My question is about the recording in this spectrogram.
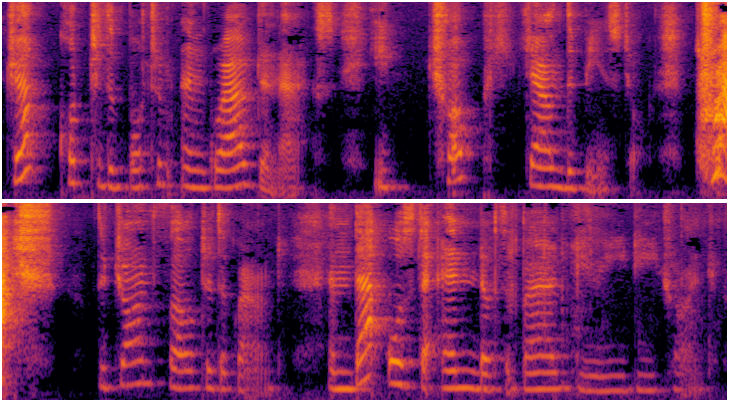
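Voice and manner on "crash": sudden high, loud exclamation of impact; loud crash. A narrator's reading. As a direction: burst out with the crashing sound. Giant's fall imitated in story.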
